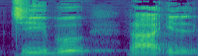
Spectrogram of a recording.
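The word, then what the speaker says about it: Jibrail: 가브리엘 근데 이분들이 읽을 때는 가브리엘이 아닌 거예요. 내가 오늘 그 지브라일 그래.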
